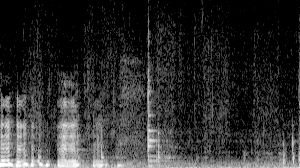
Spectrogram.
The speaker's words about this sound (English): So we're going to put these little turnips in.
